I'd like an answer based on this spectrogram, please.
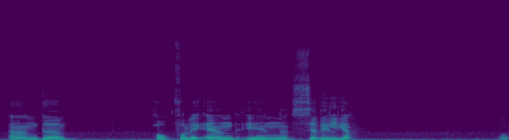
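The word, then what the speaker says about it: Sevilla: um hopefully end in sevila or Seva however it's supposed to be pronounced I know it's two L's so it's a j Spanish is weird um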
